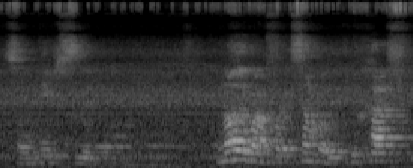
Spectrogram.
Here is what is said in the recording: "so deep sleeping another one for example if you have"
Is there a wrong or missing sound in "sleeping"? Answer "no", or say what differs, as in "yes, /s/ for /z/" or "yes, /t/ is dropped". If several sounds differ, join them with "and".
yes, /l/ is dropped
